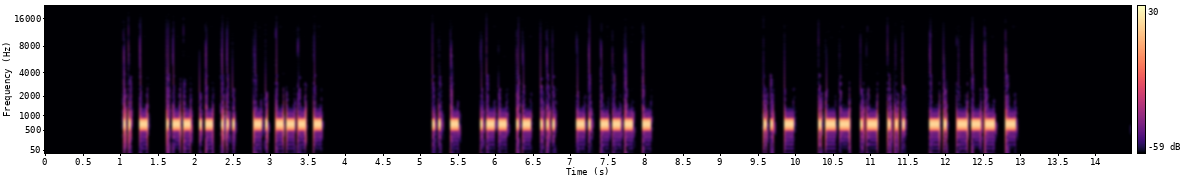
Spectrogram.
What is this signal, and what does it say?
Morse code, heard as a keyed tone, about 28 wpm, 700 Hz. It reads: IT WAS NOT IT WAS NOT IT WAS NOT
